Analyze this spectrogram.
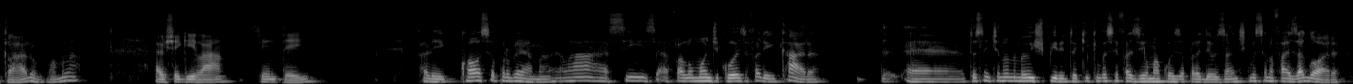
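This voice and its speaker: Brazilian man, mellow voice, storytelling. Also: medium pitch. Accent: Brazilian Portuguese. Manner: animated storyteller acting out dialogue. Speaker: podcast guest. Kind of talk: storytelling testimony.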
